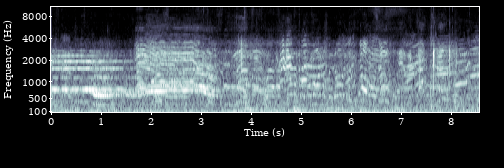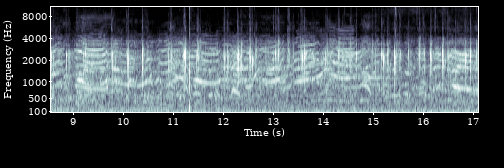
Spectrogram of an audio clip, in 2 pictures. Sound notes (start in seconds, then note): 7.8 crowd cheering; 11.4 crowd clapping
